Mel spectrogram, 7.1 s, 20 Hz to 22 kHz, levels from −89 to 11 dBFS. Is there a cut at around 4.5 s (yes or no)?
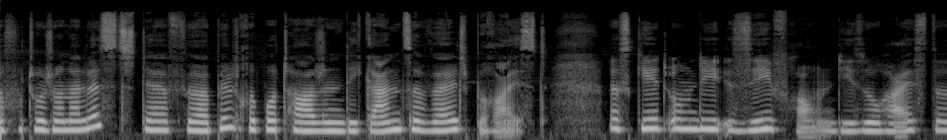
yes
